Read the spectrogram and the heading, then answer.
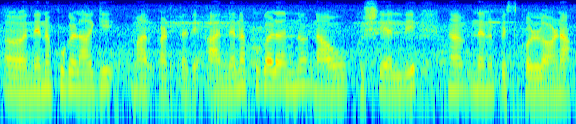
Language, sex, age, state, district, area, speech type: Kannada, female, 18-30, Karnataka, Dakshina Kannada, rural, spontaneous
